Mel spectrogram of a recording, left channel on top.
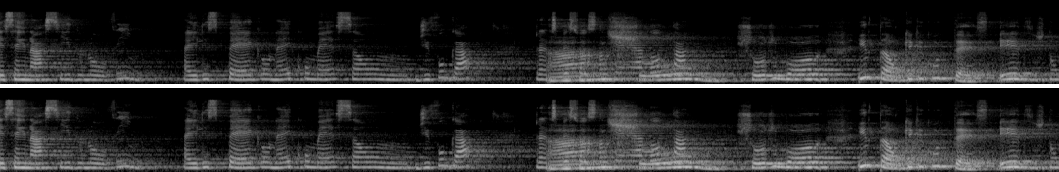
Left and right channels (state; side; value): quieter; left; 3.4 dB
